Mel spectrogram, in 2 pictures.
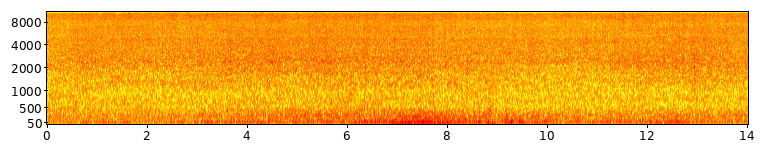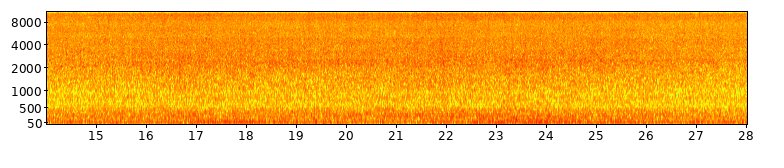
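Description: Heavy rain pouring steadily in a thunderstorm, an even hiss that does not let up. A louder low rumble swells for a couple of seconds about seven seconds in.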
